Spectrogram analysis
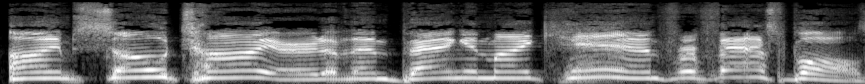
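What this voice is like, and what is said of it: Oscar the Grouch impression. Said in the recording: “interviewing Oscar the Grouch ... Somebody who does a better impression than me. ... That was pretty good, man. ... oh, speak more, Oscar.”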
